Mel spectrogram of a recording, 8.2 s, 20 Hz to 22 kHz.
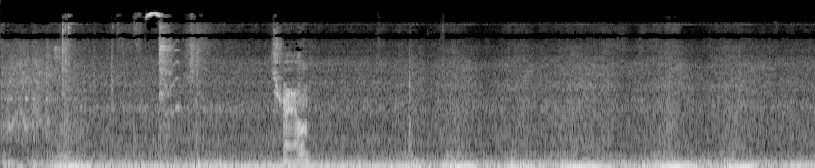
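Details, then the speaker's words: Land Rover Defender TD5 diesel after oil, fuel and rotor filter change, started once the priming cycle finished and management lights went off: catches quickly, settles into an even idle without stumble or misfire. Normal start. "yeah that's good so yeah as I say that cycle carries itself out and there's no problems with it"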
